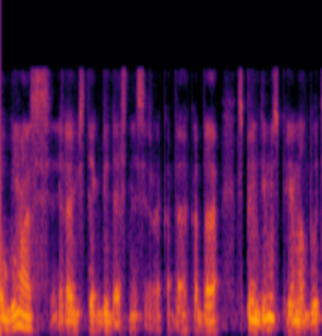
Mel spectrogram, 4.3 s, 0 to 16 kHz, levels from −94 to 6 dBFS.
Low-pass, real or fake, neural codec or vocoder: 7.2 kHz; fake; codec, 16 kHz, 2 kbps, FreqCodec, smaller model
